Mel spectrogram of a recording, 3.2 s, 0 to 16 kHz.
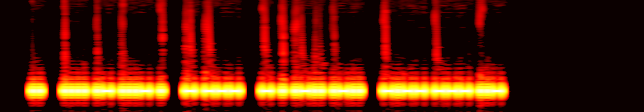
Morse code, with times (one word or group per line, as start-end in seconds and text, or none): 0.2-0.2 I
0.4-0.9 HAVE
1.0-1.2 TO
1.4-1.8 TELL
2.0-2.5 YOU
